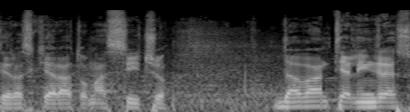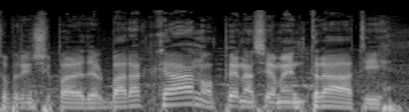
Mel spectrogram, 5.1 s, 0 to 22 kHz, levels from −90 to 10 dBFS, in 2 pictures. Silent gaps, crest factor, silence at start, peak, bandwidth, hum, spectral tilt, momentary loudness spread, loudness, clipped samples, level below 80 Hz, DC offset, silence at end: none; 20 dB; 0 s; -4 dBFS; 16 kHz; none; -4.5 dB/octave; 8 LU; -23 LUFS; under 0.1%; -38 dBFS; under 0.1%; 0 s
